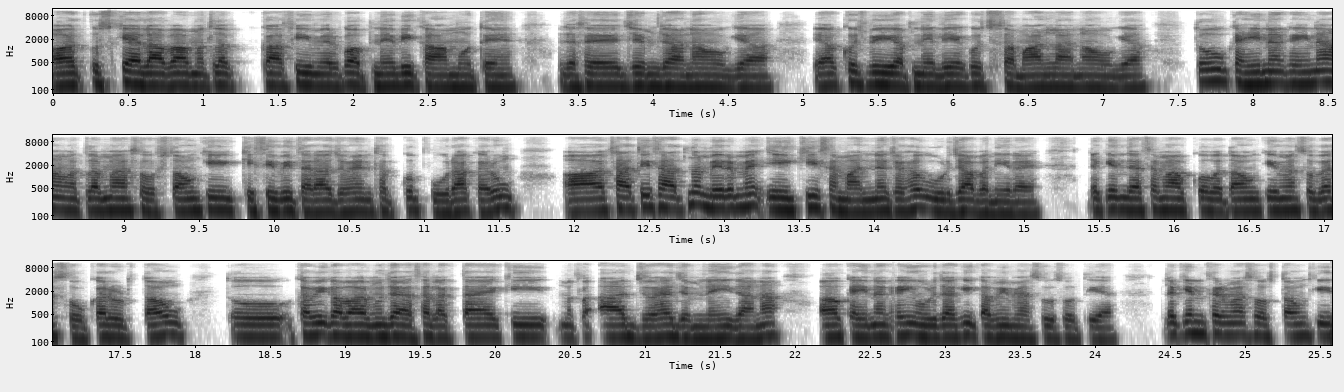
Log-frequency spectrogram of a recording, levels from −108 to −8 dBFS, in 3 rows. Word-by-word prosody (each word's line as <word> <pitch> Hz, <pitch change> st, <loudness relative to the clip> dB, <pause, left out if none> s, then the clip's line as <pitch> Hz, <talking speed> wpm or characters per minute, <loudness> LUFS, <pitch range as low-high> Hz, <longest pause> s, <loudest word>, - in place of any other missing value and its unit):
और 130 Hz, +1 st, +4 dB
उसके 140 Hz, +3 st, 0 dB
अलावा 130 Hz, -1 st, +6 dB
मतलब 125 Hz, 0 st, -1 dB
काफ़ी 130 Hz, +1 st, +2 dB
मेरे 125 Hz, -2 st, 0 dB
को 135 Hz, -, +3 dB
अपने 125 Hz, 0 st, 0 dB
भी 130 Hz, +1 st, +3 dB
काम 115 Hz, 0 st, +2 dB
होते 115 Hz, 0 st, -1 dB
हैं, 115 Hz, 0 st, -2 dB, 0.3 s
जैसे 125 Hz, +1 st, +1 dB
जिम 125 Hz, 0 st, +1 dB
जाना 115 Hz, -1 st, +2 dB
हो 115 Hz, -1 st, +1 dB
गया 110 Hz, 0 st, -1 dB, 0.3 s
या 125 Hz, +1 st, +2 dB
कुछ 145 Hz, +1 st, -1 dB
भी 135 Hz, -1 st, +5 dB
अपने 125 Hz, 0 st, +1 dB
लिए 120 Hz, +1 st, +1 dB
कुछ 120 Hz, -1 st, -3 dB
सामान 115 Hz, -1 st, 0 dB
लाना 115 Hz, -1 st, 0 dB
हो 115 Hz, -1 st, -1 dB
गया। 115 Hz, +1 st, -2 dB, 0.3 s
तो 160 Hz, +1 st, +1 dB
कहीं 140 Hz, -2 st, +2 dB
न 145 Hz, 0 st, +2 dB
कहीं 140 Hz, 0 st, +1 dB
ना 155 Hz, 0 st, +1 dB
मतलब 135 Hz, +1 st, 0 dB
मैं 140 Hz, 0 st, +2 dB
सोचता 130 Hz, -1 st, -2 dB
हूँ 135 Hz, +1 st, +2 dB
कि 140 Hz, -1 st, +1 dB
किसी 135 Hz, 0 st, -1 dB
भी 135 Hz, +1 st, +2 dB
तरह 125 Hz, -1 st, +1 dB
जो 120 Hz, +1 st, -2 dB
है 130 Hz, -, 0 dB
इन 125 Hz, -, -3 dB
सबको 130 Hz, +2 st, -5 dB
पूरा 125 Hz, -1 st, 0 dB
करूँ 145 Hz, +5 st, 0 dB, 0.4 s
और 130 Hz, +1 st, +4 dB
साथ 145 Hz, +1 st, +1 dB
ही 165 Hz, -, +2 dB
साथ 155 Hz, -3 st, +2 dB
ना 195 Hz, -, +1 dB
मेरे 155 Hz, -2 st, +3 dB
में 170 Hz, +3 st, +1 dB
एक 145 Hz, -4 st, +1 dB
ही 160 Hz, -, +3 dB
समान्य 130 Hz, -2 st, +1 dB
जो 130 Hz, 0 st, -1 dB
है 155 Hz, -, +1 dB
ऊर्जा 130 Hz, -3 st, +1 dB
बनी 115 Hz, -2 st, -1 dB
रहे। 110 Hz, -1 st, -1 dB, 0.4 s
लेकिन 145 Hz, +2 st, 0 dB
जैसे 140 Hz, +1 st, +1 dB
मैं 140 Hz, -, +2 dB
आपको 135 Hz, 0 st, 0 dB
बताऊँ 130 Hz, 0 st, 0 dB
कि 140 Hz, +1 st, -1 dB
मैं 140 Hz, 0 st, +1 dB
सुबह 140 Hz, 0 st, -1 dB
सोकर 130 Hz, 0 st, -2 dB
उठता 130 Hz, +1 st, -2 dB
हूँ, 145 Hz, -1 st, 0 dB, 0.3 s
तो 135 Hz, -1 st, -1 dB
कभी-कभार 145 Hz, -2 st, +3 dB
मुझे 135 Hz, +1 st, +2 dB
ऐसा 130 Hz, 0 st, +1 dB
लगता 125 Hz, 0 st, -1 dB
है 130 Hz, 0 st, 0 dB
कि 135 Hz, 0 st, -2 dB
मतलब 130 Hz, -3 st, -7 dB
आज 130 Hz, 0 st, +2 dB
जो 125 Hz, -, -1 dB
है 135 Hz, +1 st, +1 dB
जिम 125 Hz, -1 st, -1 dB
नहीं 120 Hz, +1 st, 0 dB
जाना 120 Hz, +4 st, -1 dB, 0.3 s
और 130 Hz, +1 st, +3 dB
कहीं 130 Hz, -2 st, 0 dB
न 135 Hz, 0 st, 0 dB
कहीं 145 Hz, +2 st, 0 dB
ऊर्जा 130 Hz, -1 st, +1 dB
की 145 Hz, +1 st, -1 dB
कमी 130 Hz, -1 st, 0 dB
महसूस 125 Hz, -1 st, -3 dB
होती 120 Hz, -1 st, -5 dB
है। 115 Hz, -1 st, -3 dB, 0.3 s
लेकिन 160 Hz, +2 st, +1 dB
फिर 155 Hz, 0 st, 0 dB
मैं 150 Hz, 0 st, -1 dB
सोचता 140 Hz, -1 st, -3 dB
हूँ 140 Hz, -, -2 dB
कि 145 Hz, 0 st, -2 dB
130 Hz, 240 wpm, -23 LUFS, 125-140 Hz, 0.4 s, अलावा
